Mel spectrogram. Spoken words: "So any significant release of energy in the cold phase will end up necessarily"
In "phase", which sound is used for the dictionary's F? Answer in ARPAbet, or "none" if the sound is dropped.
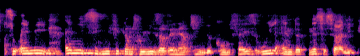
F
